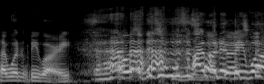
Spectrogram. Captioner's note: laughter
